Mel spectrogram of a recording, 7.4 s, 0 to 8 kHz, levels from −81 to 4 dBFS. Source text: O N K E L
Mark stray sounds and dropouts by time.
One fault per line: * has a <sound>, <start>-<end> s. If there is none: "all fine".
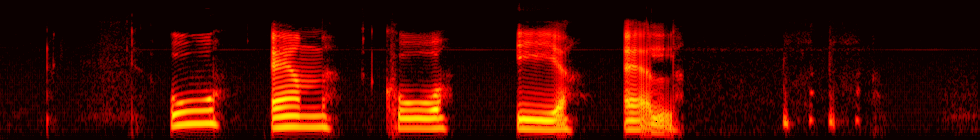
* has a cough, 5.9-6.5 s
